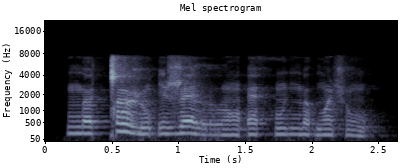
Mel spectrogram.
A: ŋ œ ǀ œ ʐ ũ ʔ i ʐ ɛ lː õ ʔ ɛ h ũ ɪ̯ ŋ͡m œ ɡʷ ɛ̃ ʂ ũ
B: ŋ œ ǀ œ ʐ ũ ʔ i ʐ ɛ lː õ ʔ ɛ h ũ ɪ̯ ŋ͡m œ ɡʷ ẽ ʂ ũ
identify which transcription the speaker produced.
A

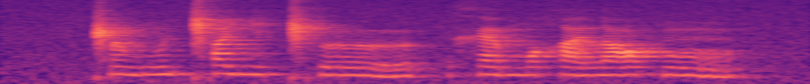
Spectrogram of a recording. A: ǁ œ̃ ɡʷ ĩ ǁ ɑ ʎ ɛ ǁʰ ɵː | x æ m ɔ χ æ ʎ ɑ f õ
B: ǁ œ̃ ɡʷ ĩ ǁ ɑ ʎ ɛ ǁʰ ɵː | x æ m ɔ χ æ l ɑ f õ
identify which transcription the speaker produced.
B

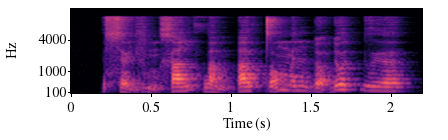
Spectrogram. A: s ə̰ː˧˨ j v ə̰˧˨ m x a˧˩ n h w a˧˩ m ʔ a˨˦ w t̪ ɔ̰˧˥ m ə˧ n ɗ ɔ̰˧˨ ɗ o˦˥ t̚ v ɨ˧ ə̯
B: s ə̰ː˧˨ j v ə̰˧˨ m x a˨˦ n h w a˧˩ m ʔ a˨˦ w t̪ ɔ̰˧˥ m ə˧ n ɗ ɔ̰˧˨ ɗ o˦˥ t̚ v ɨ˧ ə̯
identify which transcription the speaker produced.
B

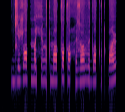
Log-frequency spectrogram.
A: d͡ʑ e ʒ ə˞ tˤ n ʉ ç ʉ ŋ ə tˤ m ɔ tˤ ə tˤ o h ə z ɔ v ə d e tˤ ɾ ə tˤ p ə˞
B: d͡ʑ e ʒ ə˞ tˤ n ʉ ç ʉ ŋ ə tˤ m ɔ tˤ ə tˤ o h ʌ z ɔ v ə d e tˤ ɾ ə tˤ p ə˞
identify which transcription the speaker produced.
A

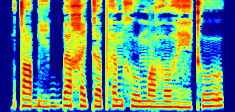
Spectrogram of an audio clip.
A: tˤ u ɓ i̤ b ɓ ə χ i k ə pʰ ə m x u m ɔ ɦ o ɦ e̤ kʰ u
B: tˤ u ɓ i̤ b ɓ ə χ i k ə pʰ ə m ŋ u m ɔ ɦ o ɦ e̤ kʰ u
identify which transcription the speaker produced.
A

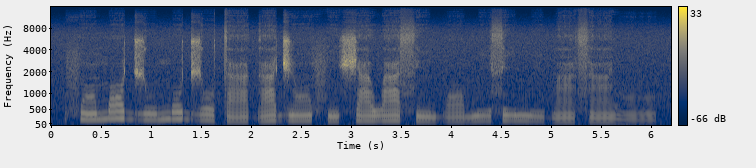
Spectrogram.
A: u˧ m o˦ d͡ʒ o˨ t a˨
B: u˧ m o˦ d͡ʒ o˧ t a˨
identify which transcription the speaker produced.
B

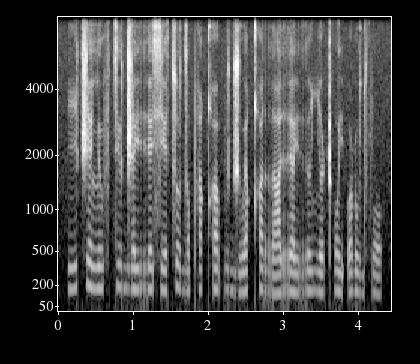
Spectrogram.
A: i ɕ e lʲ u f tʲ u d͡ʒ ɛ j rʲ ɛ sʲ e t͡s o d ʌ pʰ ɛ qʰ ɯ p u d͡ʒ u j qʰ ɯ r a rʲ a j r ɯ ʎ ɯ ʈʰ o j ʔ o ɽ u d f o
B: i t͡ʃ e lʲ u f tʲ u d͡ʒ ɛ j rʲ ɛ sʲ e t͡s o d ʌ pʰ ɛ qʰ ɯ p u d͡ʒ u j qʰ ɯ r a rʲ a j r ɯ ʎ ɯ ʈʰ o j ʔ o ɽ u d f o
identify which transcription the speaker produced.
B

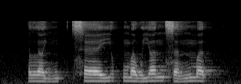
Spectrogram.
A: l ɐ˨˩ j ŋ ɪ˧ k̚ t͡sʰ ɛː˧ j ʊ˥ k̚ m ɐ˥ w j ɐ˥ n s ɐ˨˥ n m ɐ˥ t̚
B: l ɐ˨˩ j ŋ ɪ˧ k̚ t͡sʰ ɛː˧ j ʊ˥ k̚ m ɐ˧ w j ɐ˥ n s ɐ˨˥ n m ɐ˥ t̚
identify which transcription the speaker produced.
B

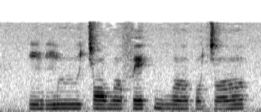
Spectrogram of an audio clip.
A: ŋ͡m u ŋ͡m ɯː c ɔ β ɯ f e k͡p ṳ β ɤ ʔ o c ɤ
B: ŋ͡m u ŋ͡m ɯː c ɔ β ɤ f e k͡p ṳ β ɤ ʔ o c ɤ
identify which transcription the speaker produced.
B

